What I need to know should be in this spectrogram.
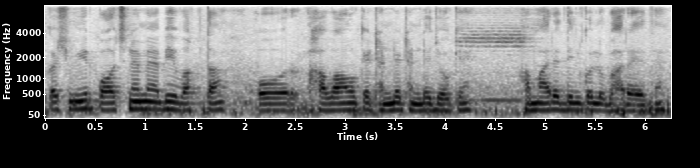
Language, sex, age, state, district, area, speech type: Urdu, male, 18-30, Delhi, North West Delhi, urban, spontaneous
